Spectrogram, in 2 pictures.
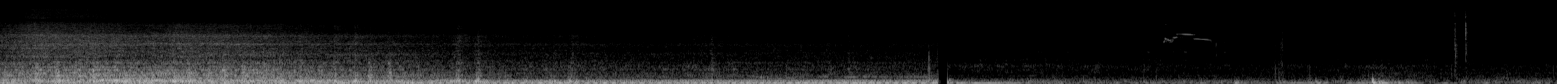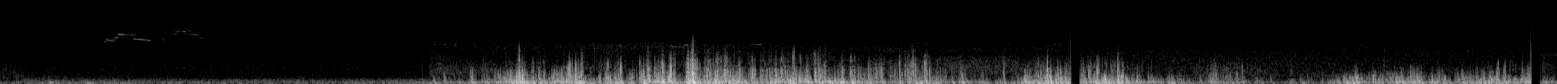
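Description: A train passing a level crossing: a steady low drone that cuts off suddenly after about nine seconds. Then a quiet stretch in which a bird gives two brief high calls. From about two-thirds of the way in, gusts of wind buffet the microphone.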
